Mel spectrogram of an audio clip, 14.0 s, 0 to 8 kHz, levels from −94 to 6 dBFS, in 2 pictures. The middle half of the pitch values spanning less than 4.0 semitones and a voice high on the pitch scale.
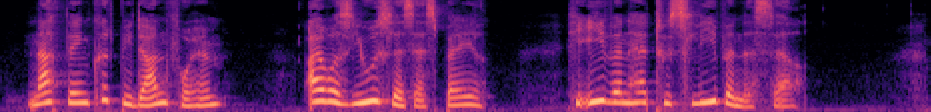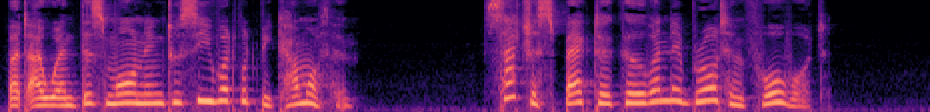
No: average, 5.2 semitones; high, 245 Hz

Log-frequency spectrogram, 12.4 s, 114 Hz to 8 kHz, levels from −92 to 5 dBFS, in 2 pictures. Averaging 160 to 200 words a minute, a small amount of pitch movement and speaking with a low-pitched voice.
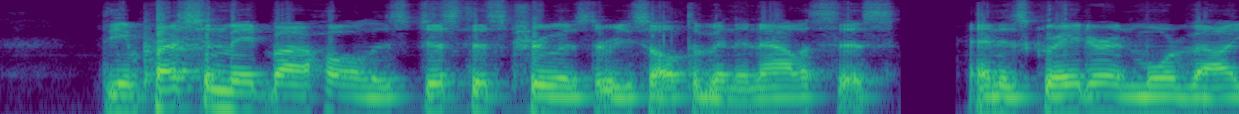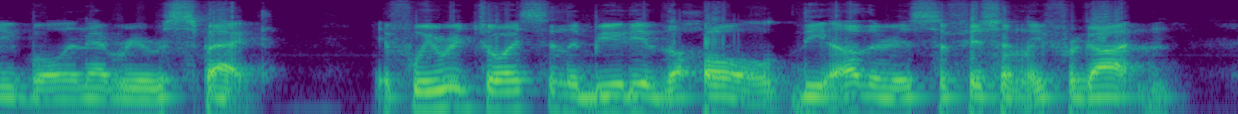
Yes: average, 190 wpm; narrow, 2.1 semitones; low, 110 Hz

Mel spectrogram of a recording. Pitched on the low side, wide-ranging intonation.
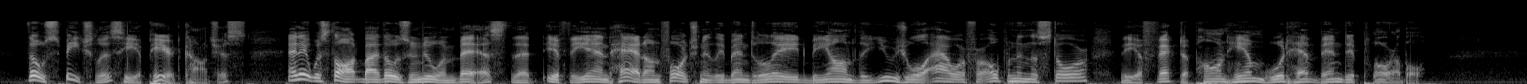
No: low, 115 Hz; average, 4.3 semitones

